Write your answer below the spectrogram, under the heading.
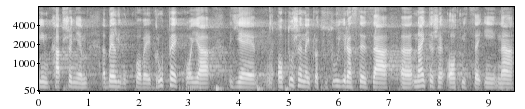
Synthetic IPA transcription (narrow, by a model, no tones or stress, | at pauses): imxapʃeɲem | beliʋuko̞ʋe̞ɡɾupe̞kʰo̞jajeo̞pt̪uʒe̞naipɾo̞t̪sesuiɾase̞za | najt̪e̞ʒe̞ʔo̞t̪nit̪se̞ʔina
